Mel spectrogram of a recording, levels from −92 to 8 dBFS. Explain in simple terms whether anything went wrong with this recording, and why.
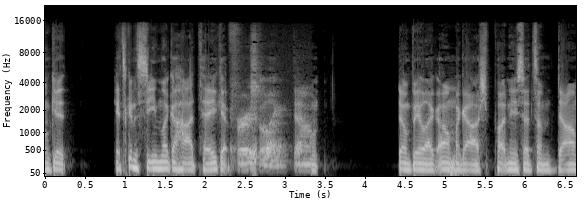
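Right after "a hot take at", around 2.32 s, the sound suddenly goes roomy and hollow and loses some of its low end, as if the talker stepped away. That's a switch to a distant microphone, most likely the close mic dropping out and a farther one taking over. Loudness stays about the same, but a faint room hiss creeps in. It snaps back to the close sound at about 3.33 s.

There are also two short glitches called lost LE Audio frames. When chunks of the Bluetooth audio stream never arrive, the decoder fills the gap by replaying the last bit of sound with its detail scrambled, so you hear a brief noisy smear instead of clean audio. The first one lands inside the distant-mic stretch, about 40 ms at 2.60 s. The second, about 70 ms, comes at 5.07 s, just after "don't be like oh".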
